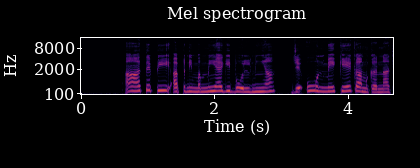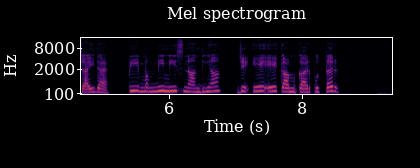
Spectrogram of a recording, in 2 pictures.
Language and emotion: Dogri, neutral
